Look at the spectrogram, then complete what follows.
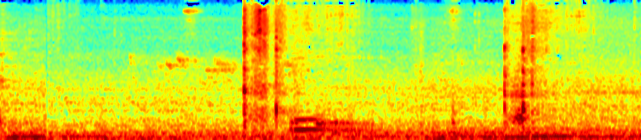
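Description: Small metal spoon scraping in a tin of powder and clinking against the tin rim and glass mugs while powder is spooned out, with a light clink about two and a half seconds in and another about five seconds in, over a low steady hum.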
